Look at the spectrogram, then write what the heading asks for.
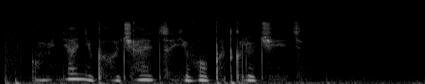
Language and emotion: Russian, sad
